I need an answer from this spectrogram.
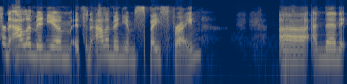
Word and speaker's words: aluminium: I stuck with the British thing, aluminium, extra syllable.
